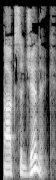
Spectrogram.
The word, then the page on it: oxygenic: British English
